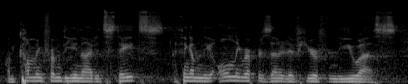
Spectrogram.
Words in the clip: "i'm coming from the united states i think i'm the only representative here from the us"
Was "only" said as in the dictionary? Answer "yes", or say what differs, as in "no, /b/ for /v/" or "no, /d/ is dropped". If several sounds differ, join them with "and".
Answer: yes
